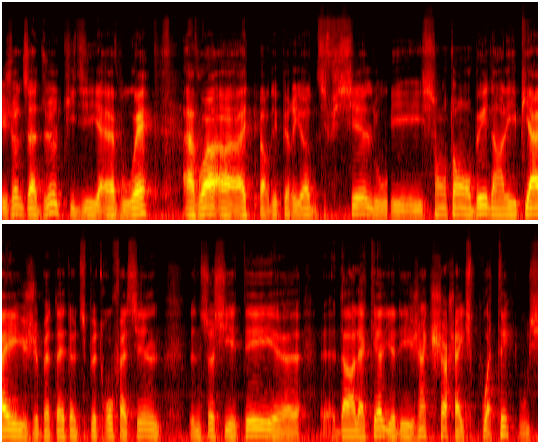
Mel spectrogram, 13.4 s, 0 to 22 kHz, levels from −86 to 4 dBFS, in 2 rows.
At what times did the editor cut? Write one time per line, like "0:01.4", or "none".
0:02.3
0:03.1
0:03.9
0:04.8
